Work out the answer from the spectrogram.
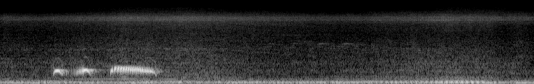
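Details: One cooing phrase from a tekukur, the spotted dove: two short coos and a longer drawn coo, then several seconds of steady low background noise.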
